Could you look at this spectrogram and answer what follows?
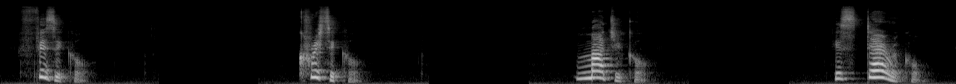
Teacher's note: In these words, the stress is on the antepenultimate syllable.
